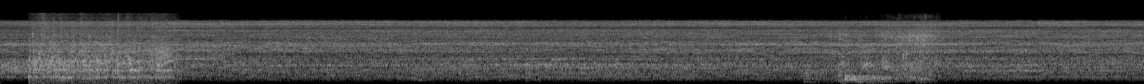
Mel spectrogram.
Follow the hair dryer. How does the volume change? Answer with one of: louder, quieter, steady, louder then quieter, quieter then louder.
steady.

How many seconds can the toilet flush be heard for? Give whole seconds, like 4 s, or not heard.
3 s.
